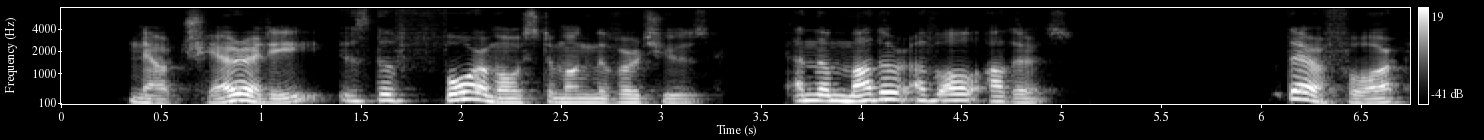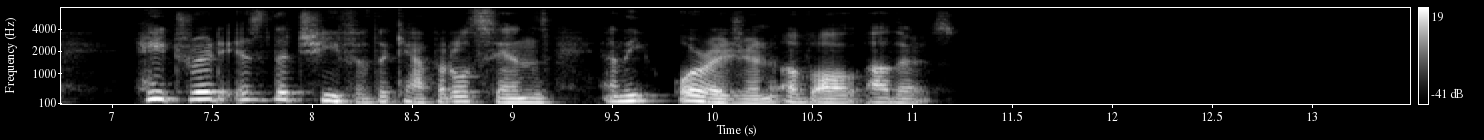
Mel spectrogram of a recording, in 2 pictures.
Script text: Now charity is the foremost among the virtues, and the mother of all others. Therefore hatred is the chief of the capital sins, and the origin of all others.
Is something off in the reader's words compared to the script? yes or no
no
